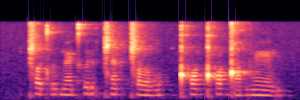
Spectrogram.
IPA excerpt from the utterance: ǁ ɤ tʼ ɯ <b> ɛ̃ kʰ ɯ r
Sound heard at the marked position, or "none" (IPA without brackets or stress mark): b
